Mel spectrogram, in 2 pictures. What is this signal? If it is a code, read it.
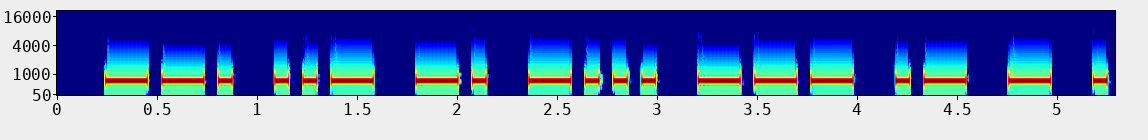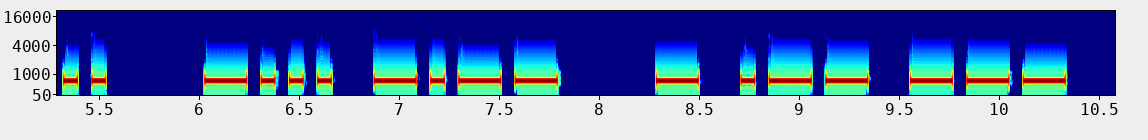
Morse code, heard as a keyed tone, about 17 wpm, 700 Hz. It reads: GUNBOATS BY TWO
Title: Pangram Challenge v2 - 17wpm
